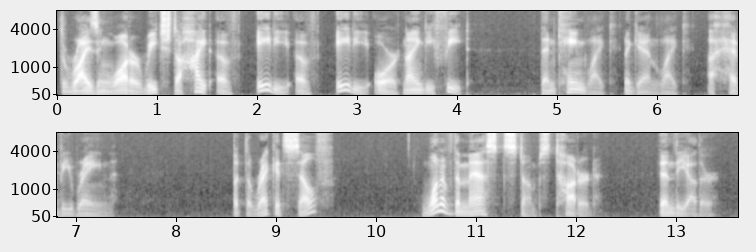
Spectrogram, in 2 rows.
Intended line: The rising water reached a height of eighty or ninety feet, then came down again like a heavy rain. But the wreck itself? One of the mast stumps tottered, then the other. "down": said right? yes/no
no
